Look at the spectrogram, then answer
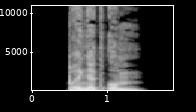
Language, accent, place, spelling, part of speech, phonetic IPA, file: German, Germany, Berlin, bringet um, verb, [ˌbʁɪŋət ˈʊm], De-bringet um.ogg
- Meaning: second-person plural subjunctive I of umbringen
